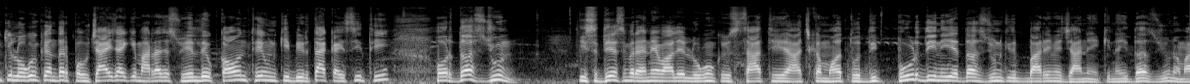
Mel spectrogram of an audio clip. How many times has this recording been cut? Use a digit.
0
